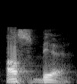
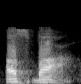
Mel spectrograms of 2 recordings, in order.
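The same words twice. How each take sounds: First: The vowel after the b is i. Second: The vowel after the b is a. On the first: "الفتح والضم والكسر" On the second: "مع فتح الهمز يكون الباء فيها الثلاثة"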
